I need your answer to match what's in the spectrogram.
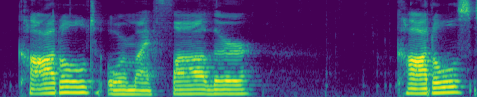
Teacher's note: In coddle, we have the open ah vowel.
